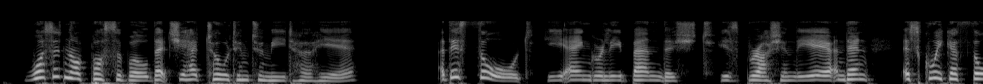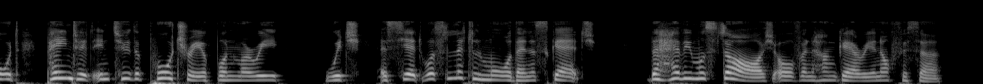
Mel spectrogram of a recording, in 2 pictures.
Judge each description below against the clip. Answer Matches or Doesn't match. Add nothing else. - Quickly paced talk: Doesn't match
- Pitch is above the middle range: Matches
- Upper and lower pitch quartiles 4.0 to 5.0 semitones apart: Matches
